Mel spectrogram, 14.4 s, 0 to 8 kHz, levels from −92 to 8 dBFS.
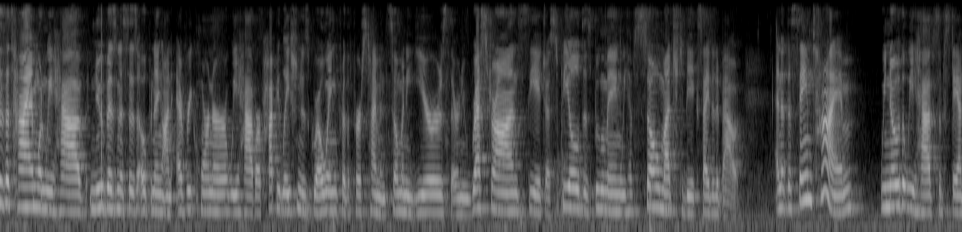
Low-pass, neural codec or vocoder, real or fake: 7.2 kHz; none; real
